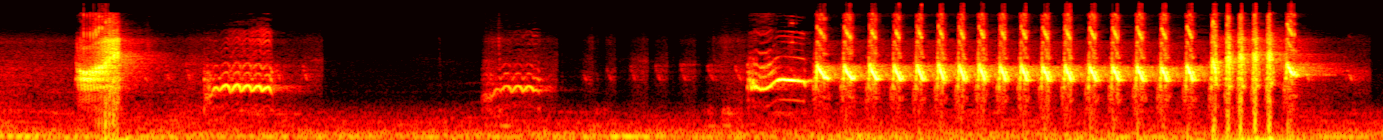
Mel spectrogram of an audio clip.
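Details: Sooty-headed bulbul singing loudly, used as a model for training songbirds: an explosive note and two soft chirps, then a rising whistle opening a long machine-gun trill of bright repeated notes ending in a buzzier rattle.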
